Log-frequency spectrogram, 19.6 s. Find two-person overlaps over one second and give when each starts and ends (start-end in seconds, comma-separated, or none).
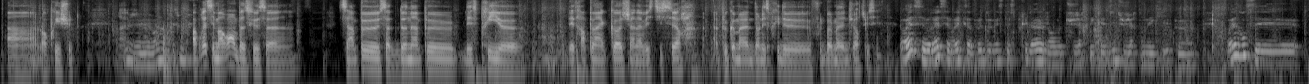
none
